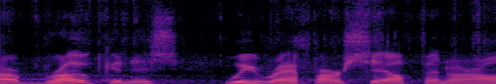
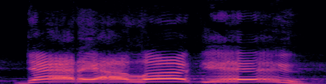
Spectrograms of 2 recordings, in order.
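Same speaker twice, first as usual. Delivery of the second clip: put-on high, loud, slow child's shout; 12 semitones higher, 12 dB louder than usual. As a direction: call it out the car window, much higher. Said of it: "That little boy yells again".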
